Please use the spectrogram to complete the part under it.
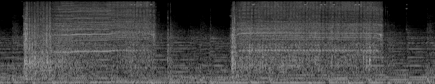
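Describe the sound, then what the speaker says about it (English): A 10mm socket on a ratchet or driver spins out grille screws on a RAM 2500 pickup, a close, busy mechanical whirring with brief pauses between screws and no talking. "So we've got our 10mm socket, and we'll get rid of ours."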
